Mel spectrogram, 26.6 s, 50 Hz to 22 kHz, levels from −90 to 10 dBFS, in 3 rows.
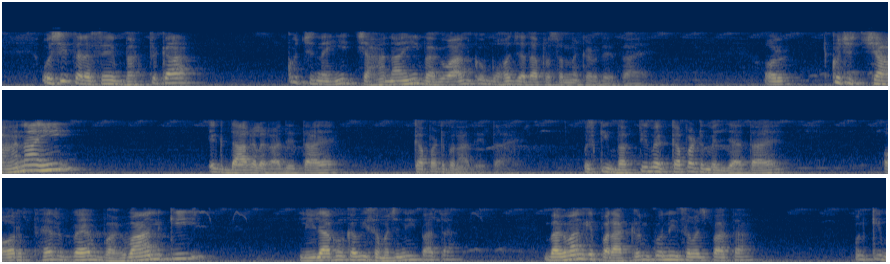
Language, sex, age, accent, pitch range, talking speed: Hindi, male, 60-79, native, 105-160 Hz, 125 wpm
